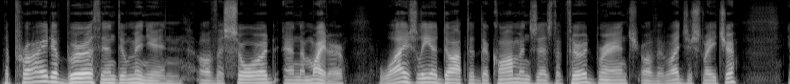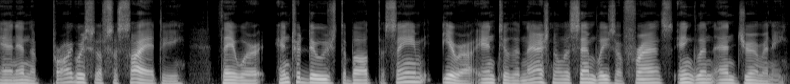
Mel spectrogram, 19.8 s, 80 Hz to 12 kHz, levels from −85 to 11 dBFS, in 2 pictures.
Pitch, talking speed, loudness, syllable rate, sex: 135 Hz, 135 wpm, -18 LUFS, 4.4 syllables/s, male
